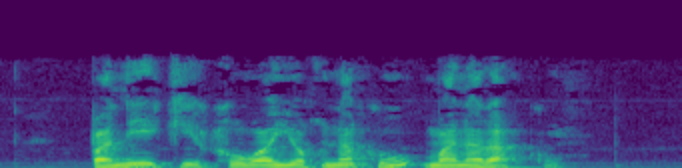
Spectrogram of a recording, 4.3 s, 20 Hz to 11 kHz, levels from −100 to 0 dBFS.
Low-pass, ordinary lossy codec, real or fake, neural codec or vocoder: 7.2 kHz; AAC, 64 kbps; real; none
